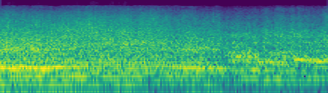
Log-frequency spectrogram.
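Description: Several NASCAR-style trucks race in a tight pack at Rockingham Speedway in the iRacing sim, their engines droning loud and steady together with whining pitch shifts and no break.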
